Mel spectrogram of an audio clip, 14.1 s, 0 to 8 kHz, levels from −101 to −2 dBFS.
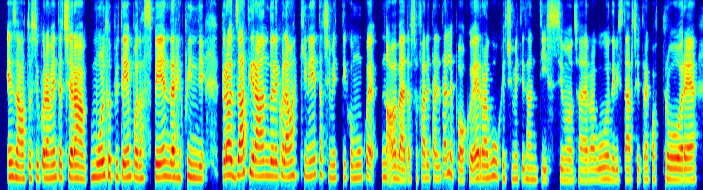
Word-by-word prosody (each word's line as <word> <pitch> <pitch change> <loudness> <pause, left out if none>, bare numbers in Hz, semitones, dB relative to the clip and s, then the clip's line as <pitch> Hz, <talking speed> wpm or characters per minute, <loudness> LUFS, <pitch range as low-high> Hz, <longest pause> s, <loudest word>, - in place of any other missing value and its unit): Esatto. 195 -3 +2
Sicuramente 200 +1 +1
c'era 200 -3 +5
molto 225 +3 +2
più 220 -3 -6
tempo 215 0 +2
da 195 0 -3
spendere, 210 -1 +3
quindi 205 -4 -3 0.3
però 245 +2 +5
già 245 +5 +6
tirandole 235 -4 +4
con 235 - -2
la 215 - +4
macchinetta 245 +1 -3
ci 245 -2 -9
metti 200 0 -8
comunque 205 +10 -4
no 215 +1 -4
vabbè, 190 -3 +2
adesso 180 +4 -4
a - - -30
fare 195 -1 -3
le 200 - -5
tagliatelle 210 +7 -3
è - - -13
poco, 155 0 -4
è 175 - +3
il 200 - +5
ragù 205 +3 -1
che 200 -4 -10
ci 185 - -9
metti 185 -1 -8
tantissimo. 170 -2 -8
Cioè 165 -1 -7
il - - -2
ragù 170 +3 -5
devi 170 -1 -6
starci 165 0 -6
3,4 180 +1 -6
ore 175 0 +2
200 Hz, 175 wpm, -20 LUFS, 180-225 Hz, 0.3 s, già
